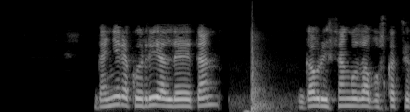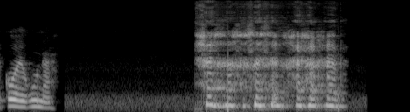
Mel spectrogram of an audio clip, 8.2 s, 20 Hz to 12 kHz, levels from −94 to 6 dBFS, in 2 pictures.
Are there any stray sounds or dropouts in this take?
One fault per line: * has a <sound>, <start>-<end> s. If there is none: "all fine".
* has a thud, 2.4-2.9 s
* has a laugh, 6.0-7.6 s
